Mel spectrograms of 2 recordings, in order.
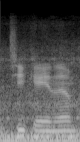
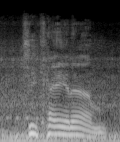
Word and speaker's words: TKM: what up talk to the people going to tk and m t k m why didn't all right it's tkm performance why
